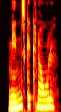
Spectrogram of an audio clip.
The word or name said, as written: menneskeknogle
